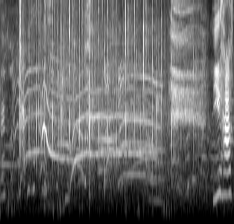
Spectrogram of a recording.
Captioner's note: audience members cheering; audience members applauding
